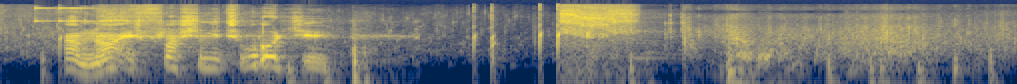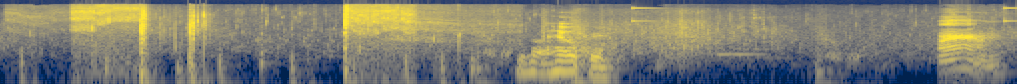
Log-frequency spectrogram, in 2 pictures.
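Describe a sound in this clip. A sword swishes and thuds as it cuts through cobwebs.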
